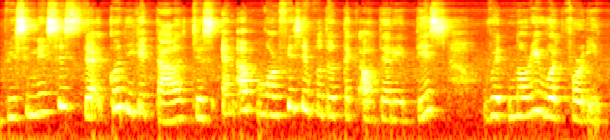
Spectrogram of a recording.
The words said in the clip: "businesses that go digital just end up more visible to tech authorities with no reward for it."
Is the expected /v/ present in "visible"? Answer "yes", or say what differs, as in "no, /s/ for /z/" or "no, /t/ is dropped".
no, /f/ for /v/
